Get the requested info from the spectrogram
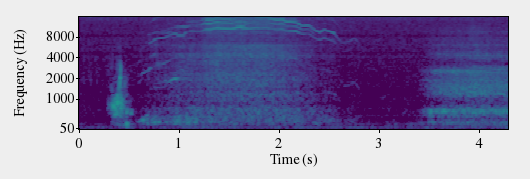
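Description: Near silence: room tone, with a faint short sound about half a second in and a soft breath from a person.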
